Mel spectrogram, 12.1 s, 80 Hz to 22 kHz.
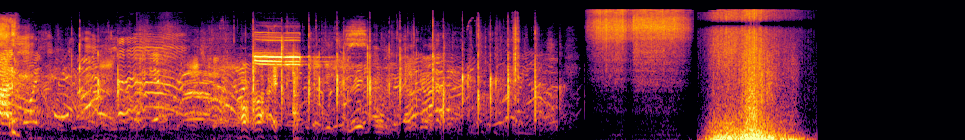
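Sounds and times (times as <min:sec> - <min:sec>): spectators chattering and calling out: 0:00.0 - 0:07.3
referee's whistle blast: 0:03.2 - 0:03.8.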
